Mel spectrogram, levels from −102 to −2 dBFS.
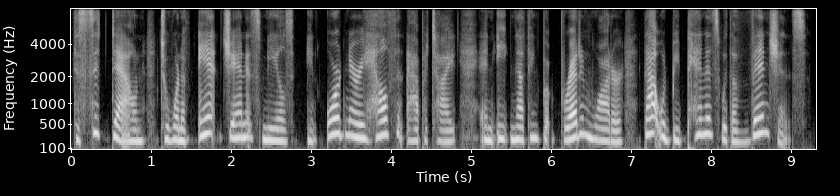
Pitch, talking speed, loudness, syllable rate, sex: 235 Hz, 175 wpm, -21 LUFS, 5.2 syllables/s, female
